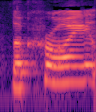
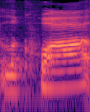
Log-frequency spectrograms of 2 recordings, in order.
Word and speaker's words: Lacroix: Lacroix, like the water, like the sparkly water, or Lacroix, like the actual French way that you pronounce it.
